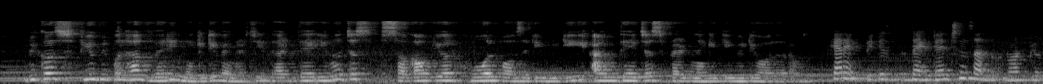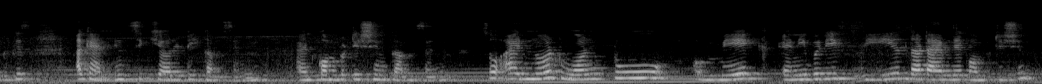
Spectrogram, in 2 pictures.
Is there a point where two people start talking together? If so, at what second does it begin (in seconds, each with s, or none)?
none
